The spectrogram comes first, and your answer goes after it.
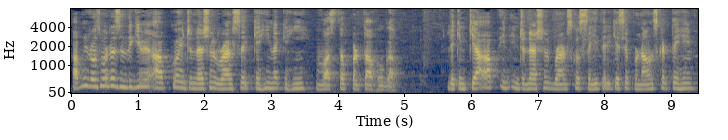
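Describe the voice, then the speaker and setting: A man teaching a pronunciation lesson, repeating each word slowly several times so listeners can copy it. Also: high voice, creaky, soft background music.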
